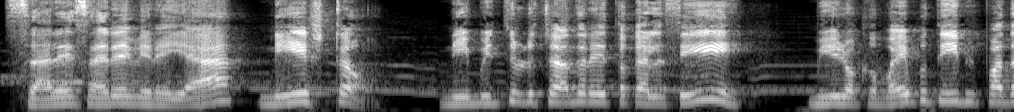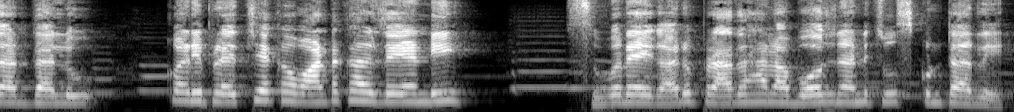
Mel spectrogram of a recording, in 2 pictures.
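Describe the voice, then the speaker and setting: A man's voice: sits high, a little fast, pushed and bright, faint music behind. A man voicing a proud but kindly village landlord in a story, authoritative and conciliatory. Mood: placating, firm.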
